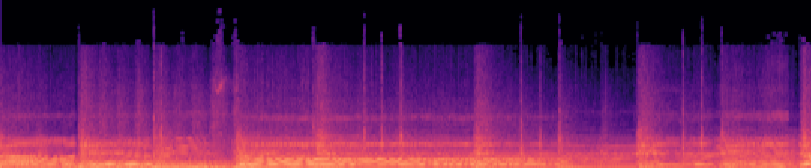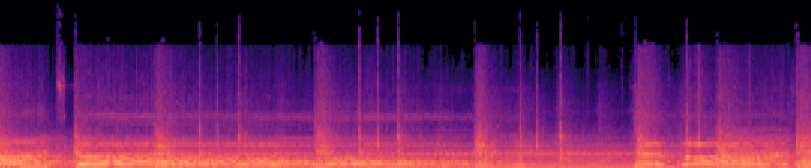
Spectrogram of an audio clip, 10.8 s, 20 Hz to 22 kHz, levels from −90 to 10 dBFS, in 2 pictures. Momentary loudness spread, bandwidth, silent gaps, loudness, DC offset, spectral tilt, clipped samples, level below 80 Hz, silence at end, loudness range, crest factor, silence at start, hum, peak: 7 LU; 16.5 kHz; none; -14 LUFS; under 0.1%; -5 dB/octave; under 0.1%; -34 dBFS; 0 s; 3 LU; 14 dB; 0 s; none; 0 dBFS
